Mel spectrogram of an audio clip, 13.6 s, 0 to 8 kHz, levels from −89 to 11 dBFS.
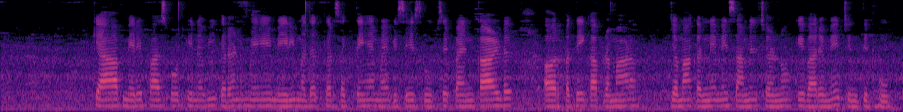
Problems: background sounds at intervals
